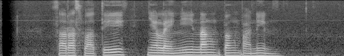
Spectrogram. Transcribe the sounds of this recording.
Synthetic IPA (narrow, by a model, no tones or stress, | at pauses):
saɾaswat̪i | ɲəlɛŋinaŋb̥a̤ŋpanɪn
